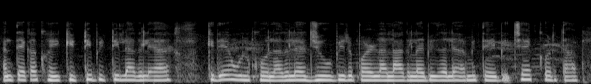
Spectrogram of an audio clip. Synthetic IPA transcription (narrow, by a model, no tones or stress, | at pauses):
anit̪ɛkakʰəikiʈːibiʈːilaɡljakit̪eulkʰolaɡljad͡ʑiwbiɾpəɽlalaɡlabʱid͡zaljaːmit̪ebʱit͡ɕekːəɾt̪a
